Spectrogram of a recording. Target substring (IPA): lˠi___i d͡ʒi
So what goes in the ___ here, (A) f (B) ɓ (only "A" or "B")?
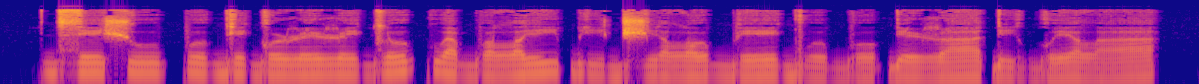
B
